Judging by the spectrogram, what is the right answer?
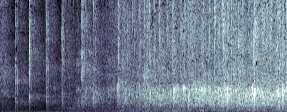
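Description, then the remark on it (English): During a speech, Governor Glendening starts clapping early with a few lone, evenly spaced claps, then more hands join in and the sound swells into a steady, fairly loud wash of crowd applause. “Governor Glendening with the early clap.”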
